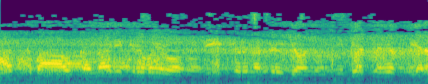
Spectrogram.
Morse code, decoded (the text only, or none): none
